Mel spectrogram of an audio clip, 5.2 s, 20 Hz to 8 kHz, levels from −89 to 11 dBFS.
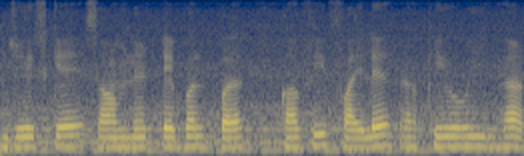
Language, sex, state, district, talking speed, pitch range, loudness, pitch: Hindi, male, Haryana, Charkhi Dadri, 105 wpm, 140-150 Hz, -16 LUFS, 140 Hz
